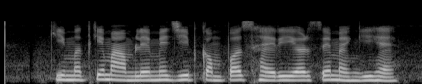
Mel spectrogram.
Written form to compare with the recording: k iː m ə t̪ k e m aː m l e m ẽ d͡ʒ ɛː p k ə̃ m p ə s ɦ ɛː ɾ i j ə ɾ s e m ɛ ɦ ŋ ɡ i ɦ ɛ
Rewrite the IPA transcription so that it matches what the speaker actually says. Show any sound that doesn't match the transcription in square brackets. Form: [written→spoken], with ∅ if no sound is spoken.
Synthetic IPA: k iː m ə t̪ k e m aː m l e m ẽ d͡ʒ [ɛː→iː] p k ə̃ m p ə s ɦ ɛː ɾ i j ə ɾ s e m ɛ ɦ ŋ ɡ i ɦ [ɛ→ɛː]

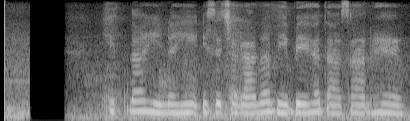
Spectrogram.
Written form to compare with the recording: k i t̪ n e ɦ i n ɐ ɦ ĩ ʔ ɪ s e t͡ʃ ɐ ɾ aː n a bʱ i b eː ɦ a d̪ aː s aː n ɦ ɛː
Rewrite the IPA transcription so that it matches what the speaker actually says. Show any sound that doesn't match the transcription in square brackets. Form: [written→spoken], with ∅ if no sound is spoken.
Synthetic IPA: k [i→ɪ] t̪ n [e→a] ɦ i n ɐ ɦ ĩ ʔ ɪ s e t͡ʃ ɐ [ɾ→l] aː n a bʱ i b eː ɦ [a→ə] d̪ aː s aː n ɦ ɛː

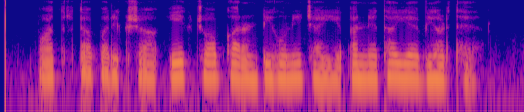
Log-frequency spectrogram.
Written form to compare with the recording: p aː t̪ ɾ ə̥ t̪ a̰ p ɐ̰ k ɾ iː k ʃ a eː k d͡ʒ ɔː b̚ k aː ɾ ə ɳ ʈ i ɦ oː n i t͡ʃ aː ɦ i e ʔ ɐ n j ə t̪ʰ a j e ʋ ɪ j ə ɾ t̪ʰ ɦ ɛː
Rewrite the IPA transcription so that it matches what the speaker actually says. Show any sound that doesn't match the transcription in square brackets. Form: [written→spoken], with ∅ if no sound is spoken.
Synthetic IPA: p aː t̪ ɾ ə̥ t̪ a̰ p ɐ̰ [k→∅] ɾ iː k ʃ a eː k d͡ʒ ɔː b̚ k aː ɾ ə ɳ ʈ i ɦ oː n i t͡ʃ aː ɦ i e ʔ ɐ n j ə t̪ʰ a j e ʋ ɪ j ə ɾ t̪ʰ ɦ ɛː

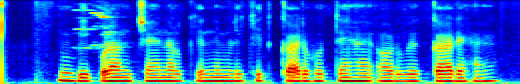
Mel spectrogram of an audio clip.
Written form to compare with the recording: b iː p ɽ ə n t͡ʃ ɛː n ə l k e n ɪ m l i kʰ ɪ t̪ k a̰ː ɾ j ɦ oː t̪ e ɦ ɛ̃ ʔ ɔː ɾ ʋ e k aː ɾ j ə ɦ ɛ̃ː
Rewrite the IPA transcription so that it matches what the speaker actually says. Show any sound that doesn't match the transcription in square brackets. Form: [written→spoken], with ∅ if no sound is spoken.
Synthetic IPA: b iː p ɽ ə n t͡ʃ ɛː n ə l k e n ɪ m l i kʰ ɪ t̪ k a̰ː ɾ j ɦ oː t̪ e ɦ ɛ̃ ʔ ɔː ɾ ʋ e k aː ɾ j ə ɦ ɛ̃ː

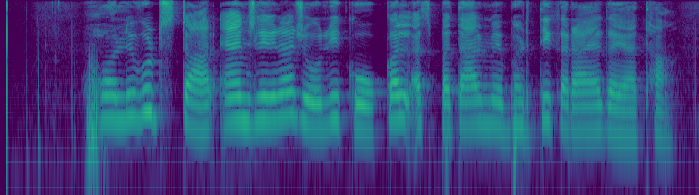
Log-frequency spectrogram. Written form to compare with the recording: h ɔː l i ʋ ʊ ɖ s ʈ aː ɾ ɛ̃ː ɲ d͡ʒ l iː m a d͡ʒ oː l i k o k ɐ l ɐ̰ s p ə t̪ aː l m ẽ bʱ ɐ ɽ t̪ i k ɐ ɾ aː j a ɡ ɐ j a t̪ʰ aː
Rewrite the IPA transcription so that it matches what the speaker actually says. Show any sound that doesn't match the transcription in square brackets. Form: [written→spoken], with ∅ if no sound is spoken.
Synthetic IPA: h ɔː l i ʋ ʊ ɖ s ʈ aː ɾ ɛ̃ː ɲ d͡ʒ l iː [m→n] a d͡ʒ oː l i k o k ɐ l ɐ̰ s p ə t̪ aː l m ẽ bʱ ɐ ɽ t̪ i k ɐ ɾ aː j a ɡ ɐ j a t̪ʰ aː

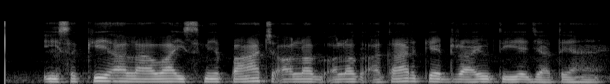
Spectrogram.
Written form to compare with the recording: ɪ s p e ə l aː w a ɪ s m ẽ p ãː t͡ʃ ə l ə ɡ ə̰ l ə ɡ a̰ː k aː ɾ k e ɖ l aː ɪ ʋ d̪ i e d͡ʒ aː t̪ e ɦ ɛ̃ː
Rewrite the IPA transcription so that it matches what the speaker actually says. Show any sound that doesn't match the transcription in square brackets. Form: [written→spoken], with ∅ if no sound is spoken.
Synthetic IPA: ɪ s [p→k] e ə l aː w a ɪ s m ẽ p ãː t͡ʃ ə l ə ɡ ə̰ l ə ɡ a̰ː k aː ɾ k e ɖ [l→ɾ] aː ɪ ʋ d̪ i e d͡ʒ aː t̪ e ɦ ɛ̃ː

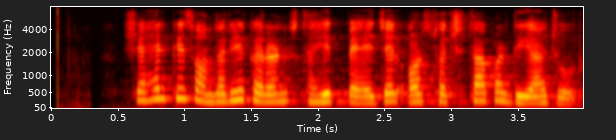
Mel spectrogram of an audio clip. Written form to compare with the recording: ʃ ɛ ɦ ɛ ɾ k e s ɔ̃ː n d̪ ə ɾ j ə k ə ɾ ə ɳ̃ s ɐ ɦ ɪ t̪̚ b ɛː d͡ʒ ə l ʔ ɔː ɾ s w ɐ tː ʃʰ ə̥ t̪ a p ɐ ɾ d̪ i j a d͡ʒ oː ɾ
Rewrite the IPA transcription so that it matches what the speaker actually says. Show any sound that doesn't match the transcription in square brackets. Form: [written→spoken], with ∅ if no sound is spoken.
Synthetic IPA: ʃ ɛ ɦ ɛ ɾ k e s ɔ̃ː n d̪ ə ɾ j ə k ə ɾ ə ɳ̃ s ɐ ɦ ɪ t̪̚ [b→p] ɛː d͡ʒ ə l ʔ ɔː ɾ s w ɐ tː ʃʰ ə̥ t̪ a p ɐ ɾ d̪ i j a d͡ʒ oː ɾ

